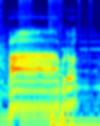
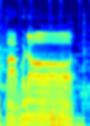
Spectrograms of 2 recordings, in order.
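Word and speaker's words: pebrot: "Peeee"-brot or pe-"broooot"? Pe-"broooot", right? Well, the stress is on "brot".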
